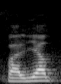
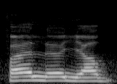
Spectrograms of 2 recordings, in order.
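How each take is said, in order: First: The l sound is hard and very quick. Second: The l sound bounces with a short echo. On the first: "membaca lam tu dengan bunyi keras dan pantas" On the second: "mengkol-kolahkan bunyi ataupun huruf lam mati"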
